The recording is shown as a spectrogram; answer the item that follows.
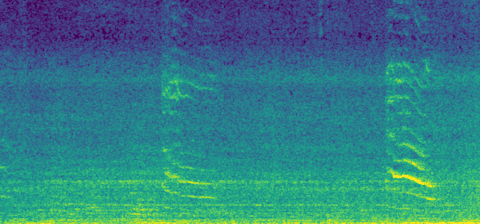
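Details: House cat meowing twice: a softer falling meow, then a louder, clearer one about three seconds later, over constant low background rumble.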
